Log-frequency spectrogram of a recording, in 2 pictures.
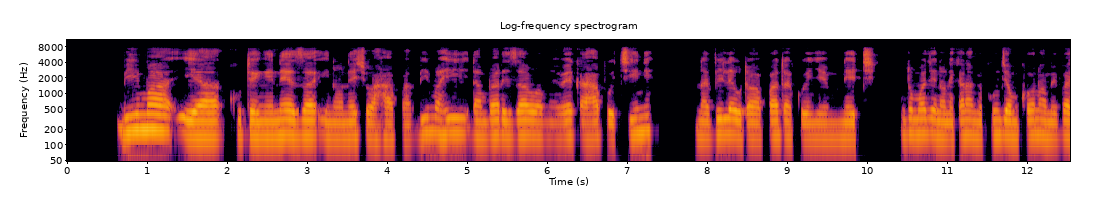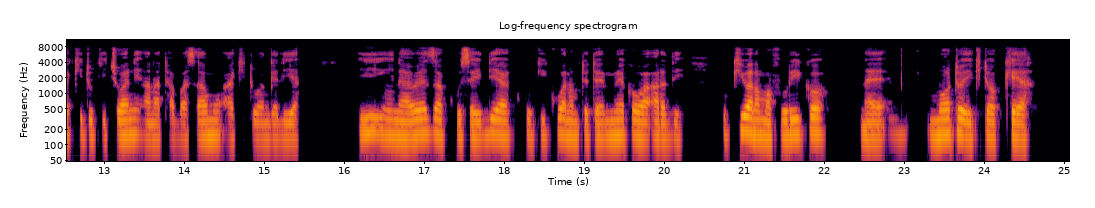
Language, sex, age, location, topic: Swahili, female, 25-35, Wajir, finance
